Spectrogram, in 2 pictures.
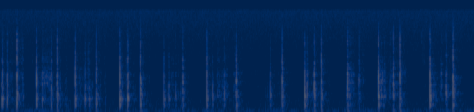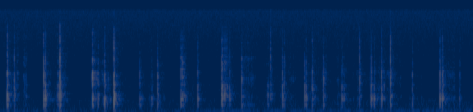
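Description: A small hollow cardboard box wrapped in red swirl paper is held in one hand while the fingertips and nails of the other hand tap rapidly on its paper-covered surface. The result is a quick, uneven stream of short, dull, hollow taps with a low-mid tone, each dying away almost instantly, with faint papery clicks on top.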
